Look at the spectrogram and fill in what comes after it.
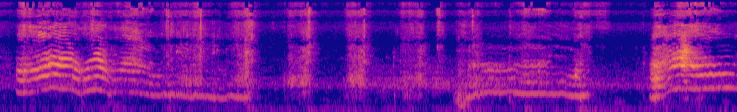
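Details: Ragdoll cat giving several long, wavering meows with rich harmonics, the first two stretched over a second or more with a gently rising and falling pitch, then a short low drop and a final loud meow.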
